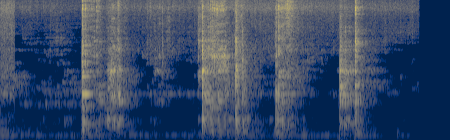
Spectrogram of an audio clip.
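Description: A spoon stirs washed rice and moong dal with salt in a pot for ven pongal, four distinct scraping, rustling strokes at roughly even intervals over a low background hum, close and clear, with no talking.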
